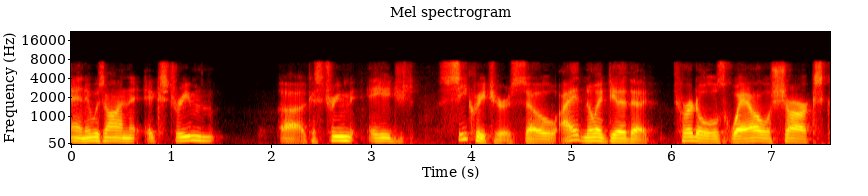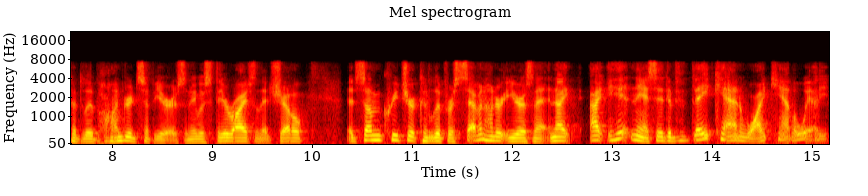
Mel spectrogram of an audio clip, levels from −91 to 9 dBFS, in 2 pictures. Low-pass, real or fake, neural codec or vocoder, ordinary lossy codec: 7.2 kHz; fake; codec, 16 kHz in and 24 kHz out, 0.8 kbps, FocalCodec, streaming, 65536 codes; Opus, 64 kbps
